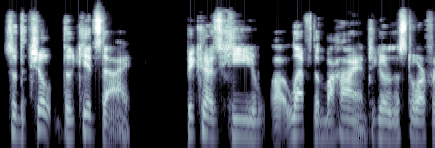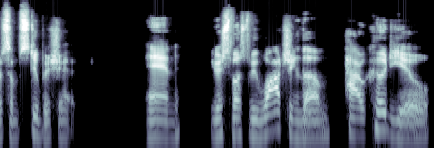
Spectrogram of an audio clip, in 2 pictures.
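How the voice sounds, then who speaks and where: A man's voice: mid-range voice, steady tone, normal speed, creaky, a bit bright, dry recording, rough recording. A man who hosts a reaction show, talking casually and discursively about a series, rambling and swearing freely.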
